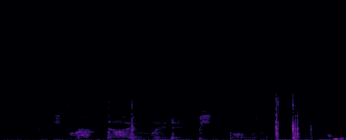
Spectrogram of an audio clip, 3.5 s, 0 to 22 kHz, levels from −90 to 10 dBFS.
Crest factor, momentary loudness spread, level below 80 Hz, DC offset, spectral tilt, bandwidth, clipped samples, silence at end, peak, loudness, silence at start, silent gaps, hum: 28 dB; 10 LU; -76 dBFS; under 0.1%; -2 dB/octave; 7.2 kHz; under 0.1%; 0 s; -38 dBFS; -63 LUFS; 0 s; none; none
